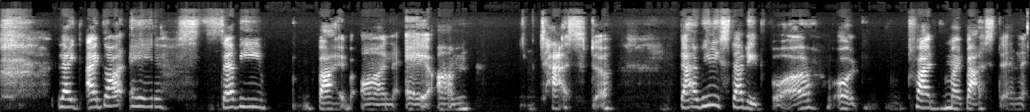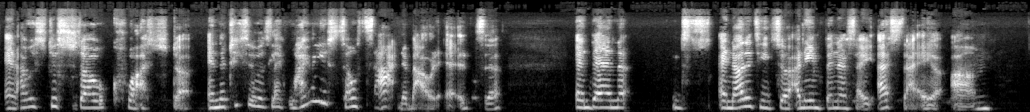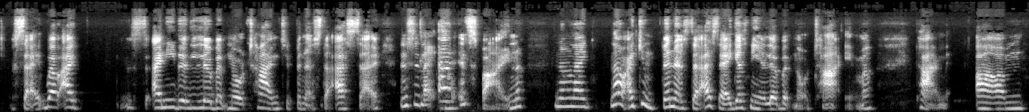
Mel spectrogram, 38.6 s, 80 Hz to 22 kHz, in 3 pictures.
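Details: Female high school senior with childhood apraxia of speech, a neurological speech disorder, in speech therapy since about age four and once only 10% understandable; childhood apraxia of speech.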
